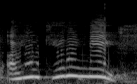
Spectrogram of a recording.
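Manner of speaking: are you kidding me, half laughing; disbelieving outburst. Retold or imitated. AA meeting at her workplace.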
